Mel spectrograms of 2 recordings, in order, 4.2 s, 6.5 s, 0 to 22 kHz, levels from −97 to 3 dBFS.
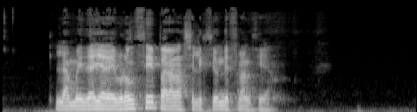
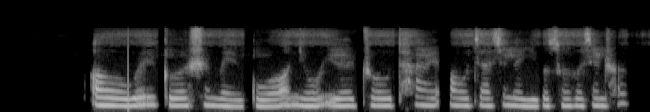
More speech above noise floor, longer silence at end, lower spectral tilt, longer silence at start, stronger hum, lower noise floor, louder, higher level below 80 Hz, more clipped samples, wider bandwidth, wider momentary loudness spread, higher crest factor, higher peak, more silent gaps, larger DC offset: second, 46 dB vs over 59 dB; first, 1.4 s vs 0.25 s; first, -6 dB/octave vs -3.5 dB/octave; second, 0.55 s vs 0.9 s; neither; second, -63 dBFS vs under -90 dBFS; first, -17 LUFS vs -32 LUFS; first, -48 dBFS vs -74 dBFS; neither; first, 16 kHz vs 8 kHz; first, 16 LU vs 8 LU; about the same, 18 dB vs 16 dB; first, -2 dBFS vs -16 dBFS; second, none vs 3.58-3.63 s, 4.42-4.46 s; neither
